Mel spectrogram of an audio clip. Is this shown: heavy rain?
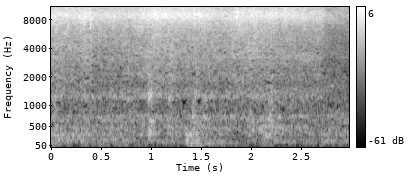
no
